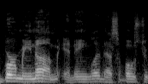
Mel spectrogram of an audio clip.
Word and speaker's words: Birmingham: the second largest city of England, Birmingham, England, pronounced Birmingham in England as opposed to Birmingham, Alabama.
